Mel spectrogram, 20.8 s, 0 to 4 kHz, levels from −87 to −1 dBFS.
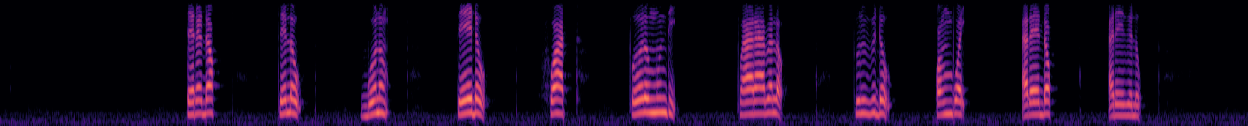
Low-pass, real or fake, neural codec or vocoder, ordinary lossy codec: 3.6 kHz; fake; codec, 16 kHz, 16 kbps, FreqCodec, larger model; none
